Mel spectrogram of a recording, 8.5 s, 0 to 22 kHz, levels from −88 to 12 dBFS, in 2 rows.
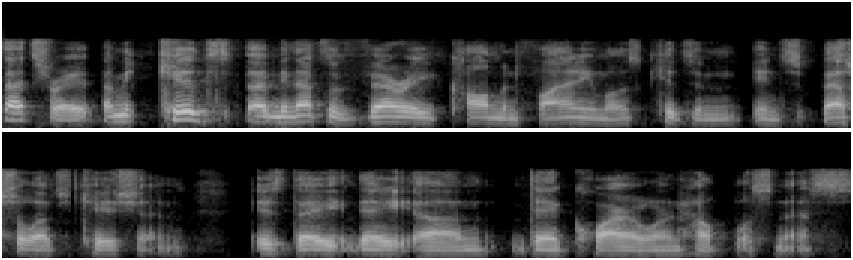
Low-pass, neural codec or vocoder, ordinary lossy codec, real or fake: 7.2 kHz; codec, 16 kHz, 4 kbps, FunCodec, trained on LibriTTS, 50 frames a second; Opus, 64 kbps; fake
